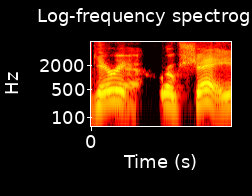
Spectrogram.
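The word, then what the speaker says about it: Garrett Crochet: same thing with the white socks you've got Garett rochet as we just recently learned it's properly pronounced who is a currently a Sai Young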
